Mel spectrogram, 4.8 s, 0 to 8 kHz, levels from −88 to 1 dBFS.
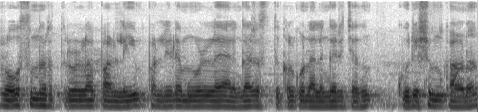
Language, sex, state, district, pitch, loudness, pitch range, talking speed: Malayalam, male, Kerala, Kollam, 105 Hz, -15 LUFS, 105-110 Hz, 140 wpm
